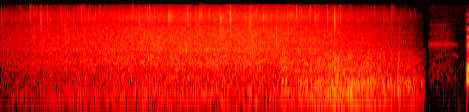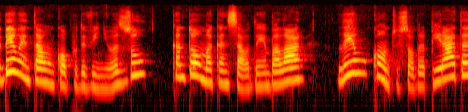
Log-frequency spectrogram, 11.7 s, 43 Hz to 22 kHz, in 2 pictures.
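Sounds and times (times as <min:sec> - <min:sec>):
sudden rain pouring down at night: 0:00.0 - 0:05.3
speech: 0:05.8 - 0:11.6.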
